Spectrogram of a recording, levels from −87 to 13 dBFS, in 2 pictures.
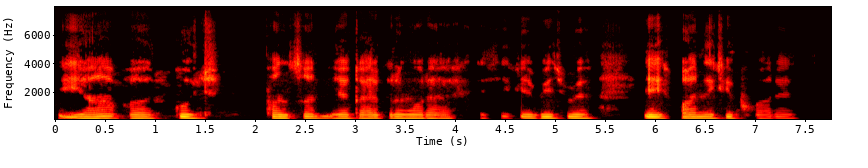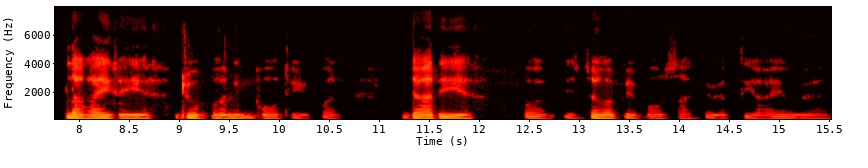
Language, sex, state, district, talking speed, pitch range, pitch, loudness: Hindi, male, Uttar Pradesh, Etah, 145 wpm, 135-140 Hz, 135 Hz, -29 LUFS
